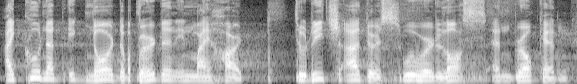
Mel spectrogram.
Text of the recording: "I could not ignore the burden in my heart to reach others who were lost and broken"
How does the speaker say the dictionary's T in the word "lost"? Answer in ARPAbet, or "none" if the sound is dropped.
T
